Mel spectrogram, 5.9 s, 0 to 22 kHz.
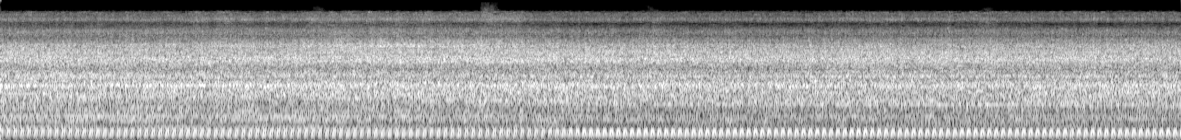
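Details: Husqvarna ST330T/ST332 snowblower that wouldn't start, oil black and smelling of gasoline: small single-cylinder engine holds a steady, even beat with no misses or surging; running smoothly.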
